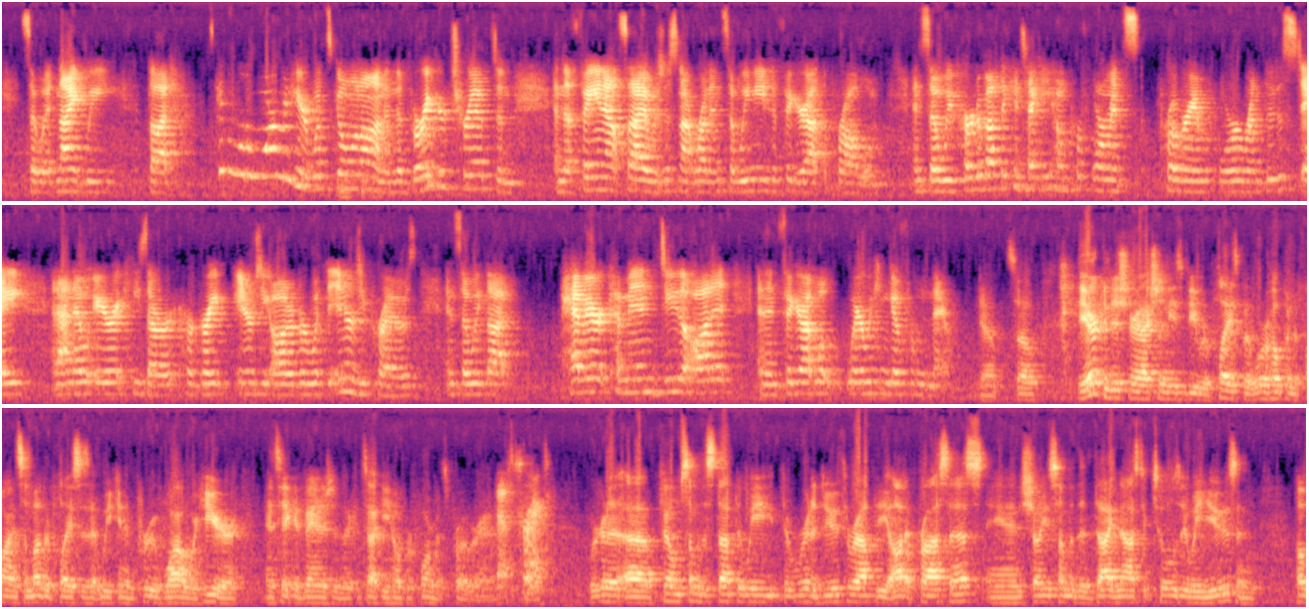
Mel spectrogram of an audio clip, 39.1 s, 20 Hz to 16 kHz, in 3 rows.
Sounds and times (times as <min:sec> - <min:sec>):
Speech: 0:00.3 - 0:06.8, 0:18.7 - 0:39.1.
